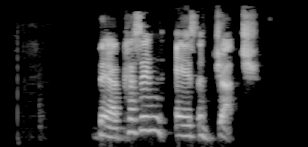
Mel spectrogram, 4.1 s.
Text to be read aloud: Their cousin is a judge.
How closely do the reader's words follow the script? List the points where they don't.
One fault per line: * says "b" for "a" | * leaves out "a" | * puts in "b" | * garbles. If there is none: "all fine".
all fine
